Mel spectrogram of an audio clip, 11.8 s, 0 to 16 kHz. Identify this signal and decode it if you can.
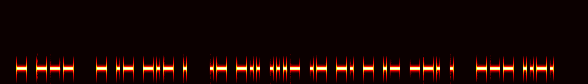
Morse code, heard as a keyed tone, about 18 wpm, 700 Hz. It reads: TO TAKE ADVANTAGE OF
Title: Speed-Racing - Sets of 4 Words 15wpm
